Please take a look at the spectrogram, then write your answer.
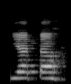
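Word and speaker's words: यतः: Yatah, again a fa like visarga, not exactly fa, but a lighter fa.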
